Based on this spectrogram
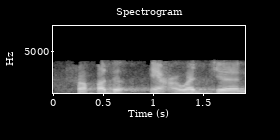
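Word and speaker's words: فقد اعوج: Sukun pada dal yang awal tersebut, sukun yang awal pada huruf dal di kasrah. Faqadi' wajja. Dan tidak tasdid ya. Bukan faqadi'.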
